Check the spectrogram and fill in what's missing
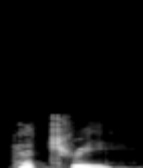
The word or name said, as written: petri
